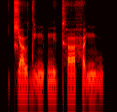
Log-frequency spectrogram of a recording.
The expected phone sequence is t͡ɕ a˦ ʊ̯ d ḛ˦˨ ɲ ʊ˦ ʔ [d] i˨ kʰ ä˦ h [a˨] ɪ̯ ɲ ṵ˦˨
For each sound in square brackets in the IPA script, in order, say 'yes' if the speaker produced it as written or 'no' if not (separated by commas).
no, no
